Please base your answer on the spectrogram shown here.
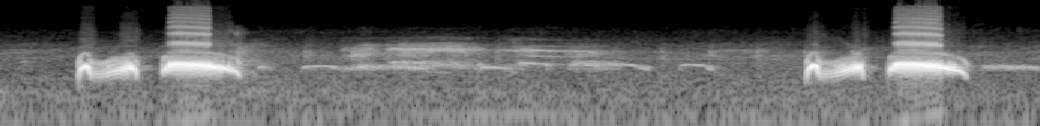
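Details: Spotted dove cooing to provoke rival wild doves. Two identical phrases, each a hooked lead-in note and a loud rolling coo, come about five seconds apart, with faint distant cooing between them.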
